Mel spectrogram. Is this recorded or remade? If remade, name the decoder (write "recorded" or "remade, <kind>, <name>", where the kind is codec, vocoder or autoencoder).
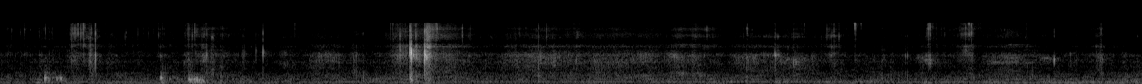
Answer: remade, codec, SNAC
